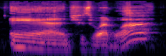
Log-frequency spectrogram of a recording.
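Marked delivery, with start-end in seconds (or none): 1.2-1.6 high, rising, startled question; mock surprise. Client taken aback by coach calling it a blessing, surprised. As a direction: act out a client's baffled reaction.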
